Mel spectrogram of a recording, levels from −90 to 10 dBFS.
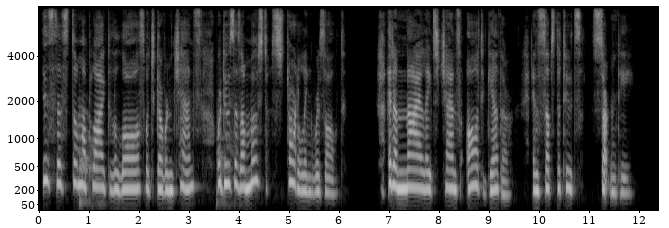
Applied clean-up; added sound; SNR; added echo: neural mask model DeepFilterNet 3.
